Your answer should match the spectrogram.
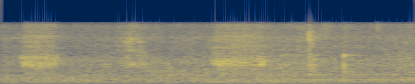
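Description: A man straining under a heavy barbell during a push press, letting out three drawn-out grunts, the last and loudest about two seconds in.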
